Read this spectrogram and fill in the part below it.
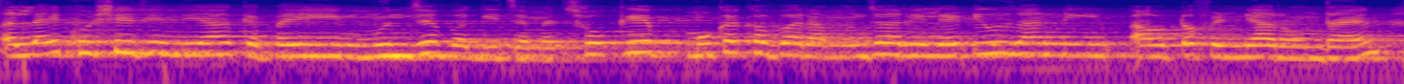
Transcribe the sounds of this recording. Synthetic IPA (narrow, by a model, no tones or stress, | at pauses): ɐlaːikʊʃit̪ʰĩːn̆d̪iaːɦekebʱɐimʊ̃ɦɪ̃ɲd͡ʑebɐɠit͡ɕemẽt͡ɕʰoːkemũːkʰexɐbəɾãmʊ̃ɦɪ̃ɲd͡ʑaɾileːʈiʋzaiaːʊʈɔːfɪ̃ɳɖijaɾoũn̆d̪aːɦɪnɪ̆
